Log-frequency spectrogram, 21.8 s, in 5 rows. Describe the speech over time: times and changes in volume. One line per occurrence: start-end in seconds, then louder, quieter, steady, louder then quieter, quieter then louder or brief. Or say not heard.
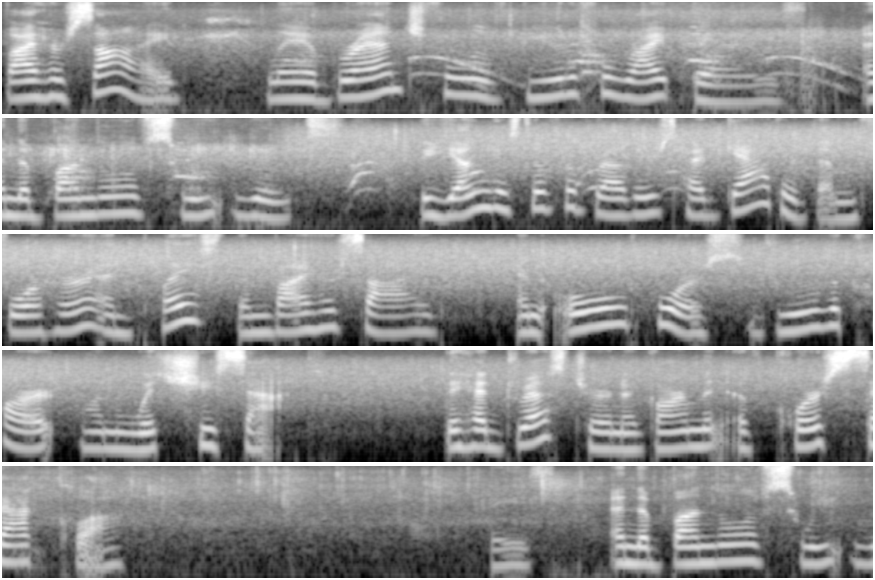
0.0-18.1 steady
19.9-21.7 brief.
